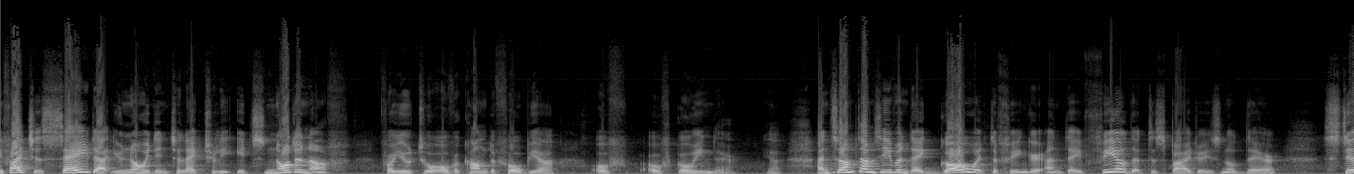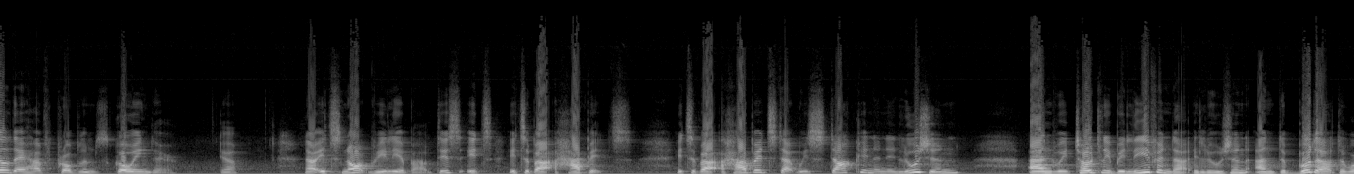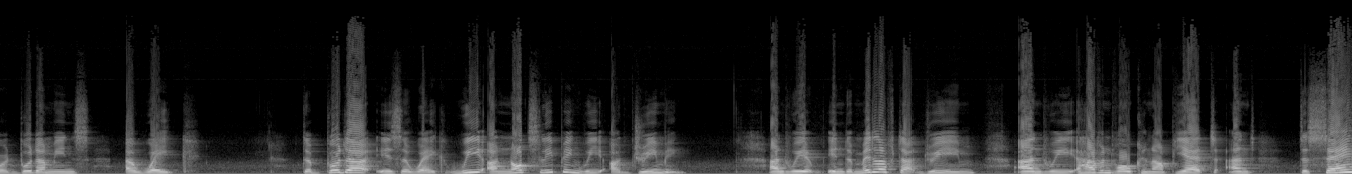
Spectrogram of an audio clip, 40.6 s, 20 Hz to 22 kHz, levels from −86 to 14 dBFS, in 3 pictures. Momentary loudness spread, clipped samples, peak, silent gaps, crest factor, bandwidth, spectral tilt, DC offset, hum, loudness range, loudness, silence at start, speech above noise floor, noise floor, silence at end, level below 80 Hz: 13 LU; under 0.1%; -6 dBFS; none; 12 dB; 18 kHz; -5 dB/octave; 2%; none; 5 LU; -18 LUFS; 0 s; 33 dB; -50 dBFS; 0 s; -56 dBFS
